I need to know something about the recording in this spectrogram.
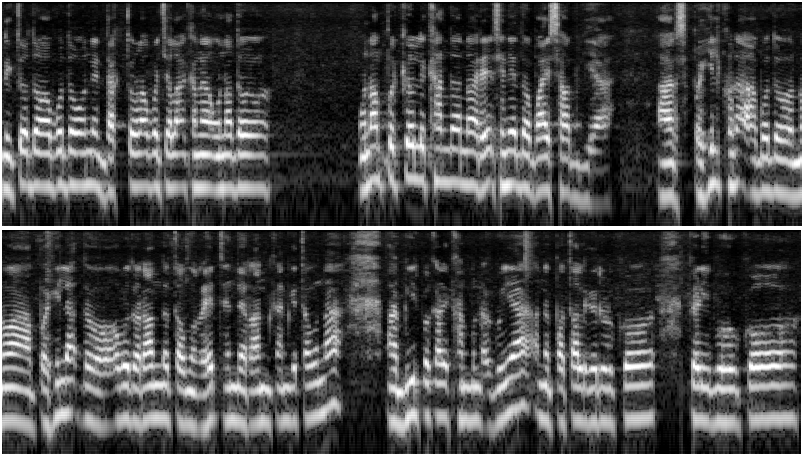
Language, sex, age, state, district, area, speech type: Santali, male, 60+, Odisha, Mayurbhanj, rural, spontaneous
